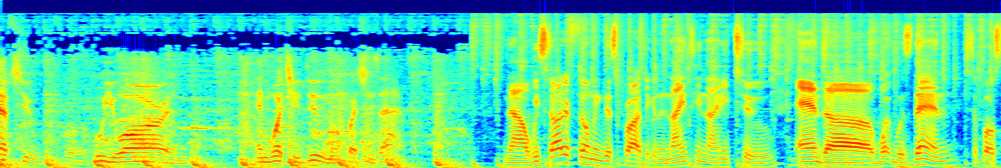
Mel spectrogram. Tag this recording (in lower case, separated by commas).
speech, music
